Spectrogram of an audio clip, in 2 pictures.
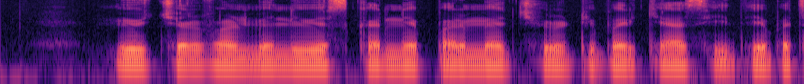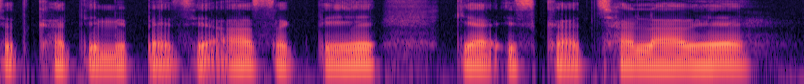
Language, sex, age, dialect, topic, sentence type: Hindi, male, 18-24, Garhwali, banking, question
